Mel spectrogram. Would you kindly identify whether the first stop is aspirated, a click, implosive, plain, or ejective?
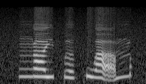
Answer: implosive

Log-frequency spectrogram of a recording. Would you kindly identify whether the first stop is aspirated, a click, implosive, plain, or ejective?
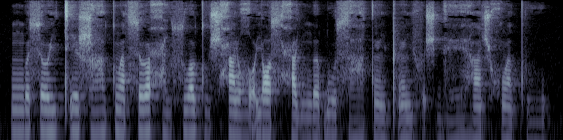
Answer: ejective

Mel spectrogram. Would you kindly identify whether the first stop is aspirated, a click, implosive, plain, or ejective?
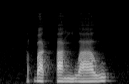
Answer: implosive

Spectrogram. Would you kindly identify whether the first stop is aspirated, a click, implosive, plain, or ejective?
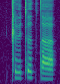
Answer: click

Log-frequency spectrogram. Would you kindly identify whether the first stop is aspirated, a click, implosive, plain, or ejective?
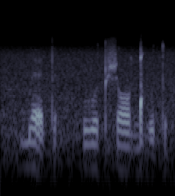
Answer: plain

